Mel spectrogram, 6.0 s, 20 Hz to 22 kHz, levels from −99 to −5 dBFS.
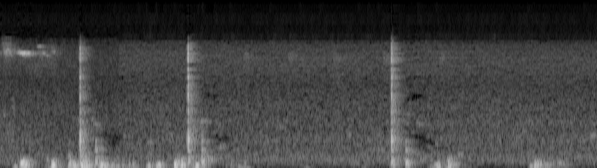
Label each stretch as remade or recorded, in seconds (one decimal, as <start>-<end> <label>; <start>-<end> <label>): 0.0-6.0 recorded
